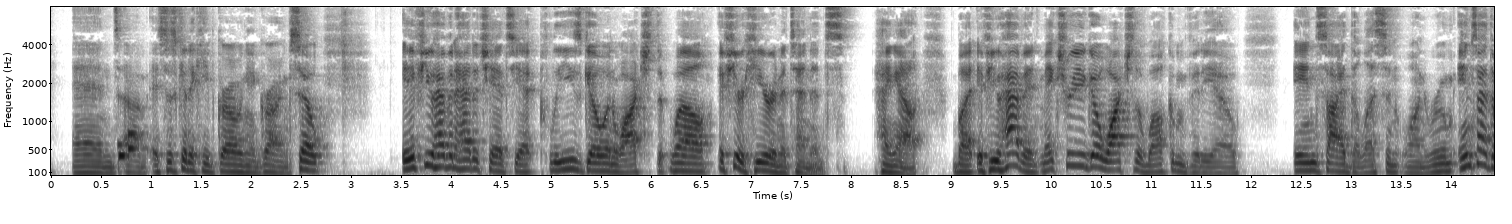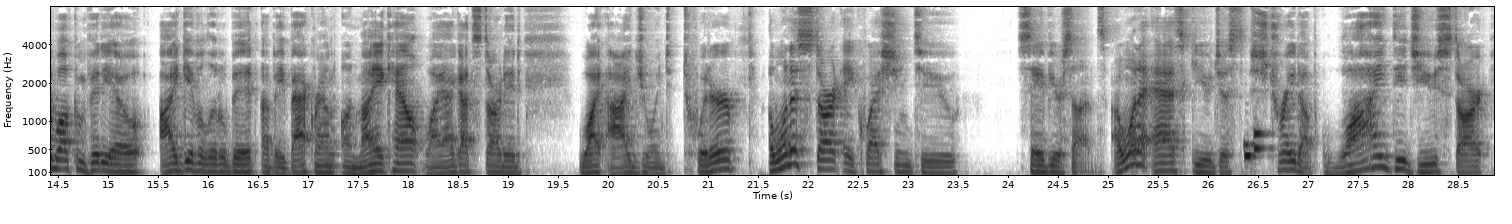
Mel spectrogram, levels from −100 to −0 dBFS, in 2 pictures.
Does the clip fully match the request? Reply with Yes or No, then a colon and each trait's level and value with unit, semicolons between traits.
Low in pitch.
Yes: low, 120 Hz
